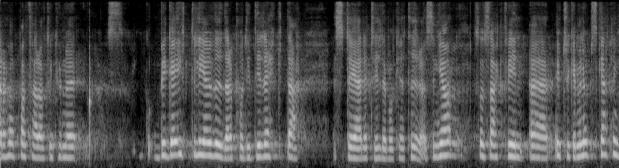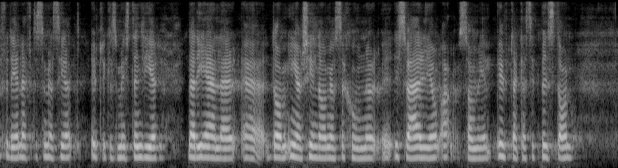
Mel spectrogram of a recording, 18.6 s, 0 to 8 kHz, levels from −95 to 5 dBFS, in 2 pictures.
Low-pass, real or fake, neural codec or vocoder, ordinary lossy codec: none; fake; codec, 16 kHz, 4.8 kbps, FACodec; none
